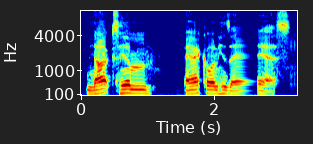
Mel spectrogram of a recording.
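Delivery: ordinary delivery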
